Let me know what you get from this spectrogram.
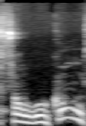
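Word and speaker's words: Sun Wukong: pérégrination vers l'ouest puisque sukong c'est la prononciation chinoise donc originale de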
